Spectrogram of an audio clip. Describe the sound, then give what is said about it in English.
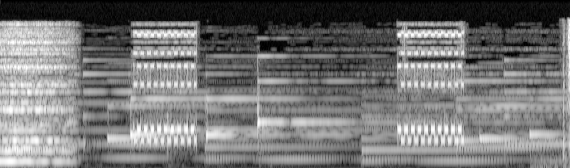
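An electronic telephone ringtone plays in a repeating melodic pattern, two bright trilling bursts separated by steady tones, fairly loud with no voices, as a woman working at her desk in her office receives a phone call. “is working at her desk when she receives a phone call.”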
